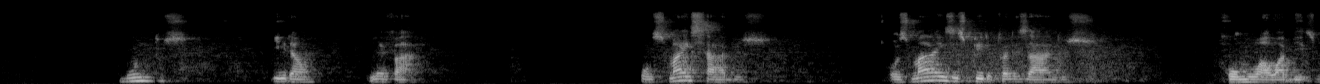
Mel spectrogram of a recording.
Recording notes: Online via Zoom.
